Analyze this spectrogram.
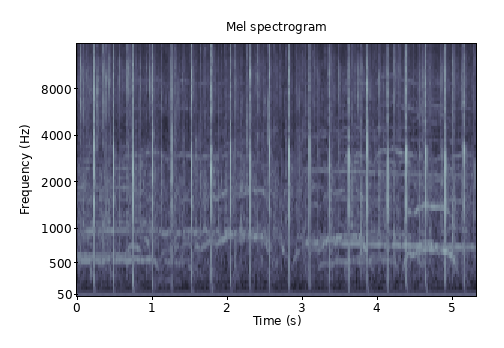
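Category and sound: crowd, audience applauding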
